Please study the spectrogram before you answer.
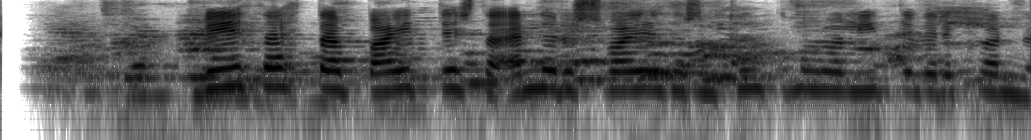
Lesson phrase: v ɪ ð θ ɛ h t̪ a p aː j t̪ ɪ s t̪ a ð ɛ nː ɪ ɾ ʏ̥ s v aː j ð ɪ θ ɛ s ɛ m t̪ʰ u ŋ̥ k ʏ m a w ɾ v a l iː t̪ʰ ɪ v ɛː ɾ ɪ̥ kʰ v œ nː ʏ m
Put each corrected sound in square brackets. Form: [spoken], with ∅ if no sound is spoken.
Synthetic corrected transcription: v ɪ ð θ ɛ h t̪ a p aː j t̪ ɪ s t̪ a ð ɛ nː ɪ ɾ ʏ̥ s v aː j ð ɪ θ ɛ s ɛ m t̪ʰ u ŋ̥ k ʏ m a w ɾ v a l iː [t̪] ɪ v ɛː ɾ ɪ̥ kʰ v œ nː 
